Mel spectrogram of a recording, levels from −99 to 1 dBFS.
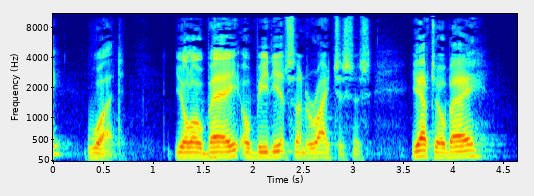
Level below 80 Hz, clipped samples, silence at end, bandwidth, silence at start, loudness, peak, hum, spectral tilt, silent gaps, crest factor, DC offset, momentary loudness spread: -66 dBFS; under 0.1%; 0.35 s; 11 kHz; 0 s; -23 LUFS; -4 dBFS; none; -5.5 dB/octave; none; 20 dB; under 0.1%; 17 LU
